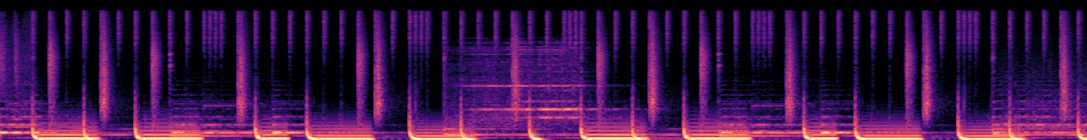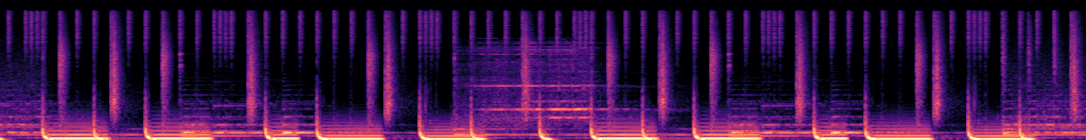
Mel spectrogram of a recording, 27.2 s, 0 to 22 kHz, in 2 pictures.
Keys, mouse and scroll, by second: 2.5 alt+Delete, 3.7 ctrl+s, 3.9 ctrl+s, 4.4 ctrl+d, 5.1 space, 7.3 alt+Delete, 7.4-9.2 typing, 10.1 ctrl+alt+z, 10.4-14.4 typing, 15.7 space, 17.4 space, 22.5 alt+Delete, 24.1 ctrl+alt+z, 25.8 alt+Delete, 26.6 [.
